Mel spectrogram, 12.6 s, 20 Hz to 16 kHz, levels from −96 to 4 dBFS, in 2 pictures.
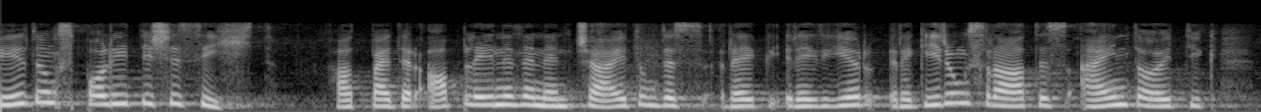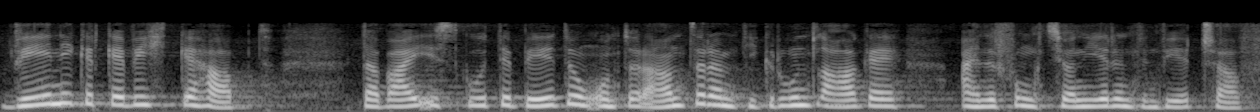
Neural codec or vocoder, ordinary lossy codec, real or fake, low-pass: none; none; real; 7.2 kHz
